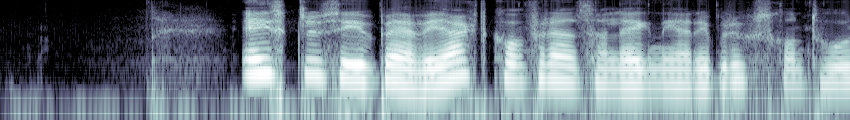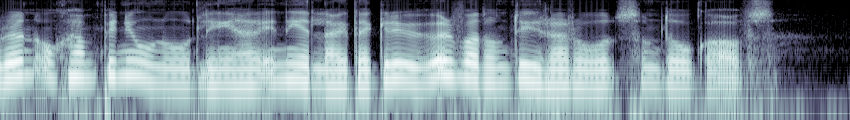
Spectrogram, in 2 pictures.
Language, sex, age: Swedish, female, 32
